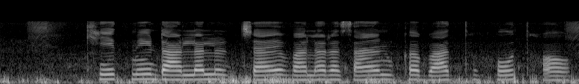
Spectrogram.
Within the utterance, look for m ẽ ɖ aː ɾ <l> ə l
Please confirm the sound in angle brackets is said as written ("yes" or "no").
yes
